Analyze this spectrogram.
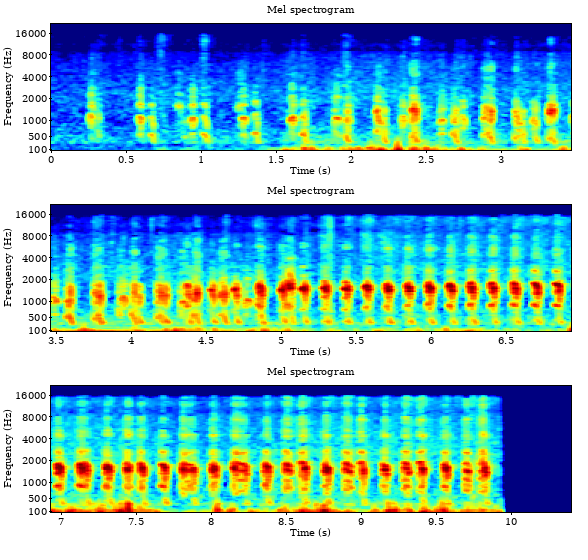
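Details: Female chukar partridge call used for hunting: scattered clucks build into a fast, regular series of harsh chuck notes that grows louder and steadier, over a low rumbling background noise.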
